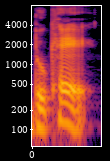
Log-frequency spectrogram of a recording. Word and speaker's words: Bucket: routage who excelled as hin bucket pronounced bouquet in keeping up appearances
